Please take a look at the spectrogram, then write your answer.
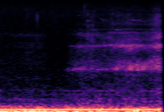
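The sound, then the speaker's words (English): A dog, Hurls, sniffs and snuffles around under something in a steady stream of short nasal breaths, quiet and continuous with no voices. “Sniffing around for some shit.”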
